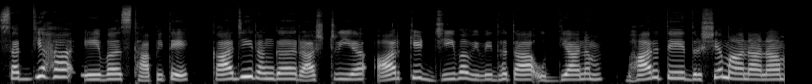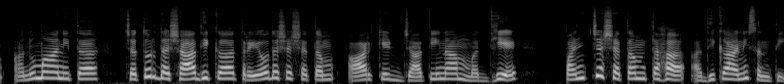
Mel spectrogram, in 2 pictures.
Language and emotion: Sanskrit, neutral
